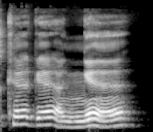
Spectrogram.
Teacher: k and ng, which are velar stops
